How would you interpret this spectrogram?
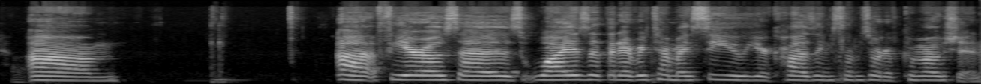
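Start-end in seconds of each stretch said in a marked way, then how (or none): none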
